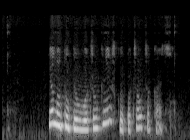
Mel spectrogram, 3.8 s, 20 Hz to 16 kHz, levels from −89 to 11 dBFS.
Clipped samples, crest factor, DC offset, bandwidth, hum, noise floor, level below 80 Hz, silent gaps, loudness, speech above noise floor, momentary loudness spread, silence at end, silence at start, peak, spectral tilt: under 0.1%; 14 dB; under 0.1%; 5.6 kHz; none; -62 dBFS; -60 dBFS; none; -15 LUFS; 46 dB; 18 LU; 0.55 s; 1 s; -2 dBFS; -9.5 dB/octave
